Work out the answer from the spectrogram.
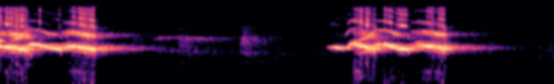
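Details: Lory calling: two loud harsh screeching bursts about two seconds apart, with near silence between them.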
